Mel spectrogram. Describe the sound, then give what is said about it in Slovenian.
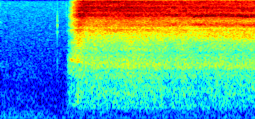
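One deep breath in begins after a short quiet pause. It is a loud, steady, airy hiss that holds evenly until the end, with no voice. “Vdih in”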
